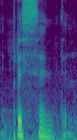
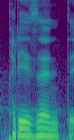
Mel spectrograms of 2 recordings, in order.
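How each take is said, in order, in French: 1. La consonne du milieu est un son s sifflant. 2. La consonne du milieu est un son z sonore. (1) "la S siempre se pronuncia S" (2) "pas presente"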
